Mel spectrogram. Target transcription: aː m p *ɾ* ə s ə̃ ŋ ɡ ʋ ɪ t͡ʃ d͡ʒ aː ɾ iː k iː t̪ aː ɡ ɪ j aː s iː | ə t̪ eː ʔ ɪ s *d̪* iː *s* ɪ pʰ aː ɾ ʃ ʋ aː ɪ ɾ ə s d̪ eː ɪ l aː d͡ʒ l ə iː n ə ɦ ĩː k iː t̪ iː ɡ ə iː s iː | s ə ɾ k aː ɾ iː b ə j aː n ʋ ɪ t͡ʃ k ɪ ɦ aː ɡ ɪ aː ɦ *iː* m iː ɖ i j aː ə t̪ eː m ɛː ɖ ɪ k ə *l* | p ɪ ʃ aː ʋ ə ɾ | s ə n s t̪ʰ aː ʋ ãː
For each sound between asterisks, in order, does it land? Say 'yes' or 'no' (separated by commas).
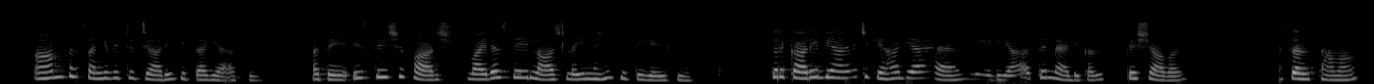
yes, yes, no, no, yes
